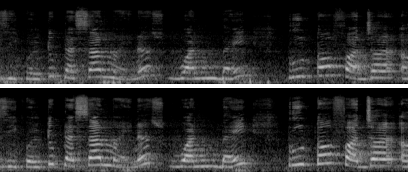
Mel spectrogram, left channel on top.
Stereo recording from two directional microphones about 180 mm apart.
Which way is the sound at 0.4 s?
60° right (ahead or behind).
